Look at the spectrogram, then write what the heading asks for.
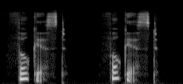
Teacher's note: Did you notice the ed sound at the end of focused? It sounds like a T.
